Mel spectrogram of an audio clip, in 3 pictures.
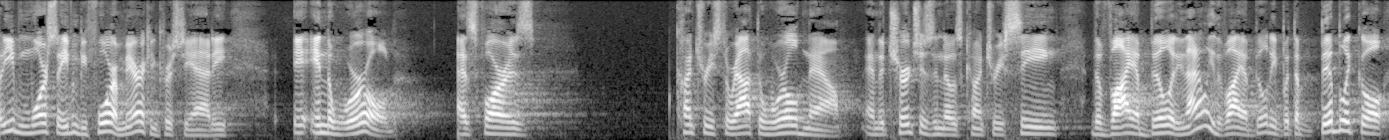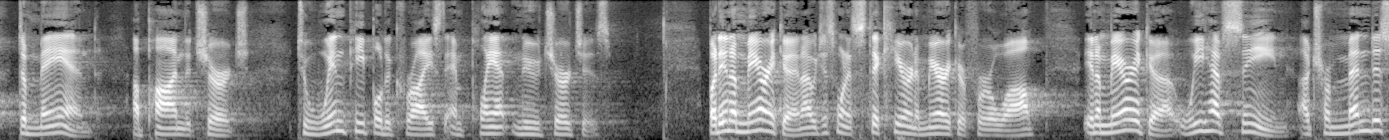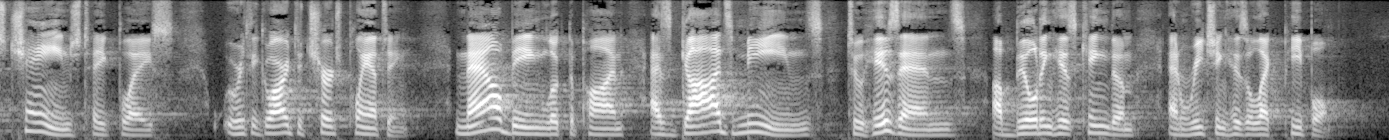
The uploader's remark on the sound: This is a message recorded at the Lebanon Bible Fellowship Church, in Lebanon, PA, on 8/3/2014 during the evening service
